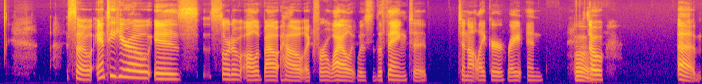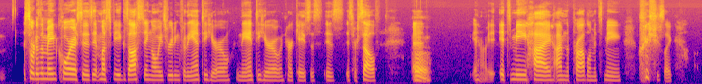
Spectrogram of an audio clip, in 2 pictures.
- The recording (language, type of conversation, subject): English, unstructured, How do you decide which songs are worth singing along to in a group and which are better kept quiet?
- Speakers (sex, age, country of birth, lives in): female, 30-34, United States, United States; female, 40-44, United States, United States
- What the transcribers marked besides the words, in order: static; distorted speech; background speech; laughing while speaking: "Where she's"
